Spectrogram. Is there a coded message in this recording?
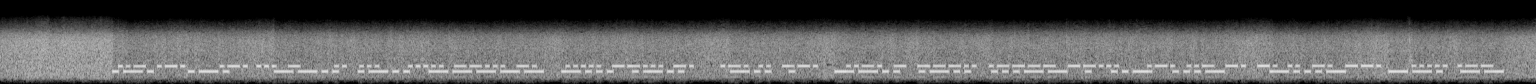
Yes: Morse code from 1.1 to 15.1 s, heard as two keyed tones, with radio static. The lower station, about 22 wpm, 610 Hz: R R ZL0BL DE ZL3EUV <BT> GM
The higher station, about 31 wpm, 870 Hz: UR RST IS 57N 57N RIG FT817 RUNNING 5W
